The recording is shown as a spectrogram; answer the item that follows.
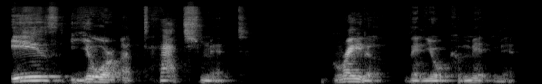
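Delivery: very slow, deliberate, every word weighed. Speaker shares a question from a note that touched their spirit, saying it real slow. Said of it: "I'm gonna say it real slow".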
